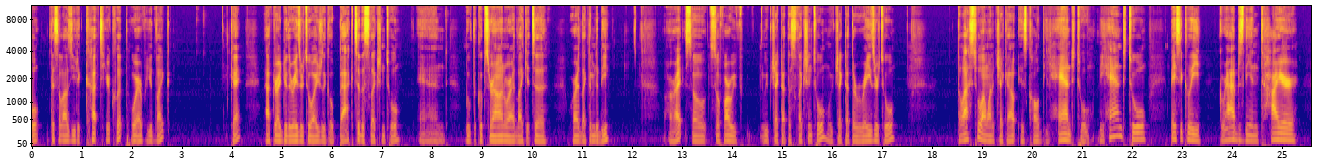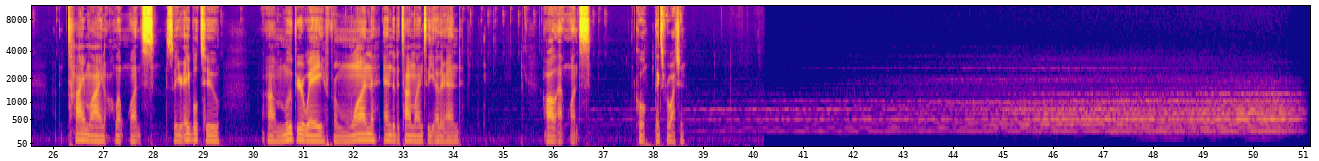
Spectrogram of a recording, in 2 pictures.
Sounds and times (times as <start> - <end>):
Music: 34.6 - 51.1.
